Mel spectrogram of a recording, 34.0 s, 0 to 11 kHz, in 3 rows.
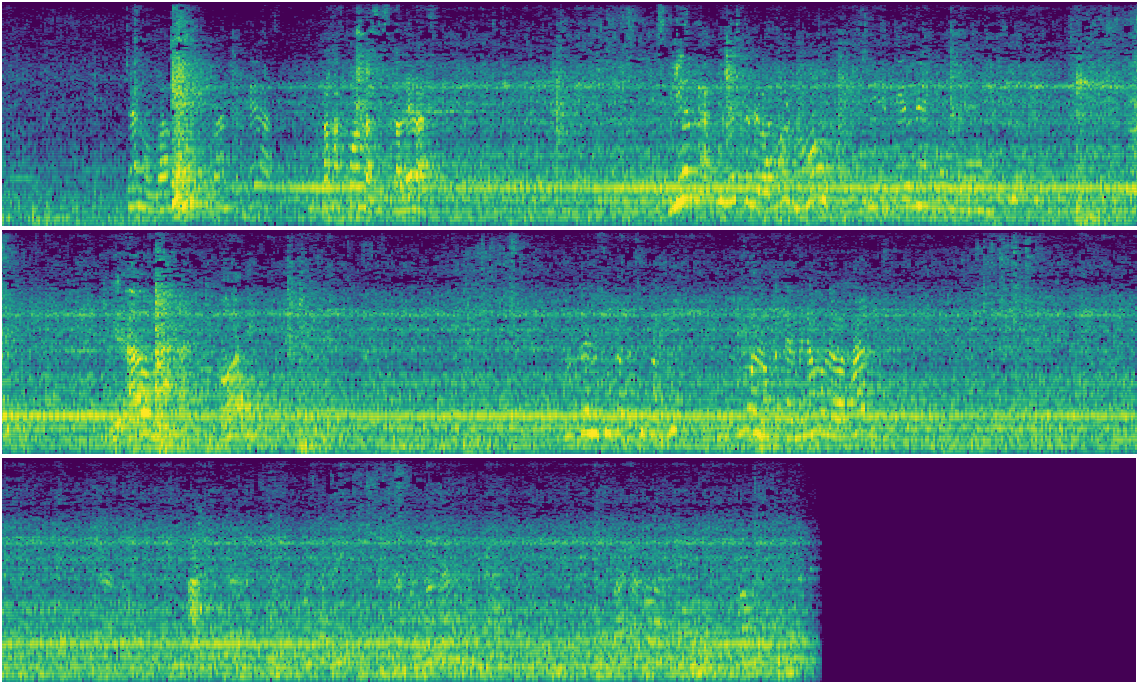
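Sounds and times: elevator mechanical hum and whine: 0.0 - 30.9.

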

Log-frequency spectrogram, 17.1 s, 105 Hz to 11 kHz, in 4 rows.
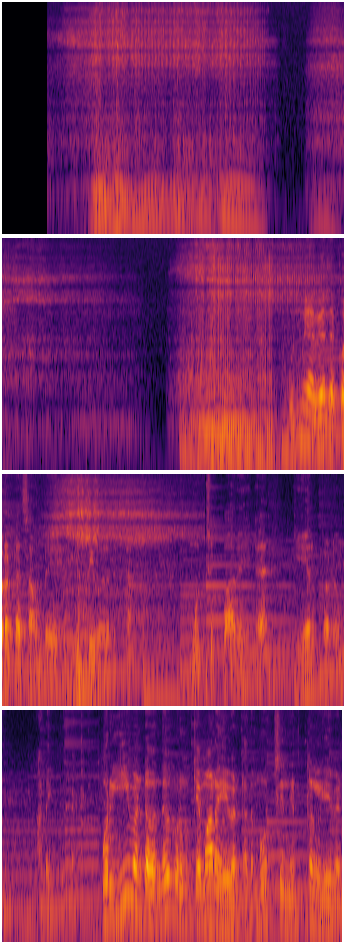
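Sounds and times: quiet breath: 0.6 - 6.7, 9.1 - 11.0
person snoring: 0.6 - 11.3.

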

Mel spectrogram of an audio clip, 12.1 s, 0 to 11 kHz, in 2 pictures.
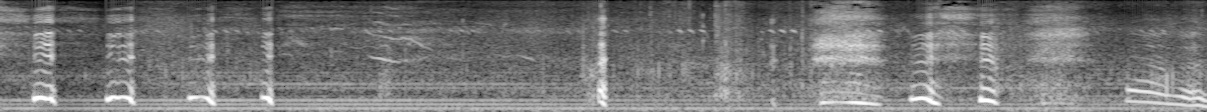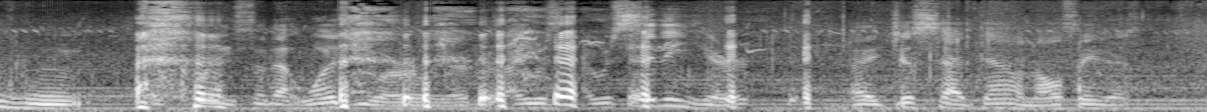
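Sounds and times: man laughing: 0.0 - 10.5
low electrical hum: 0.0 - 12.0.

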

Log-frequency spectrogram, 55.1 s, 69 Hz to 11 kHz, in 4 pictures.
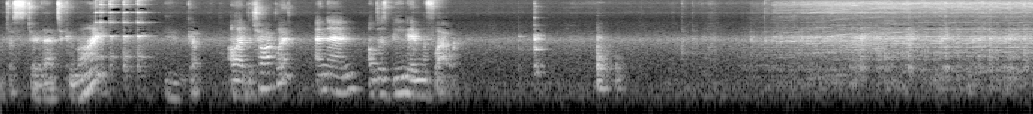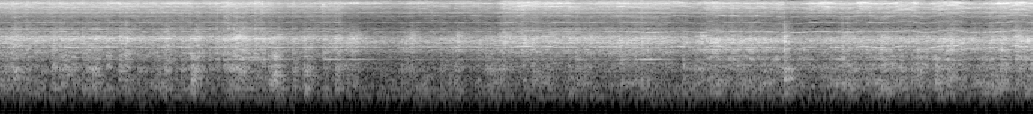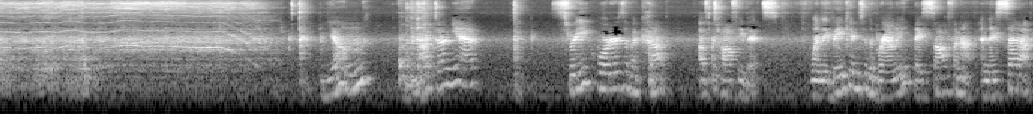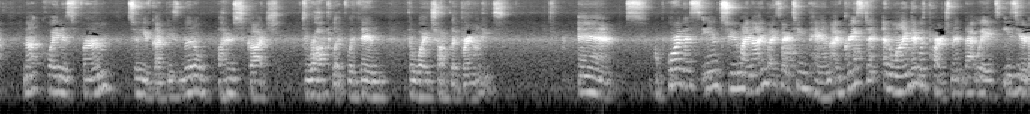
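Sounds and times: electric mixer running: 10.0 - 31.5.

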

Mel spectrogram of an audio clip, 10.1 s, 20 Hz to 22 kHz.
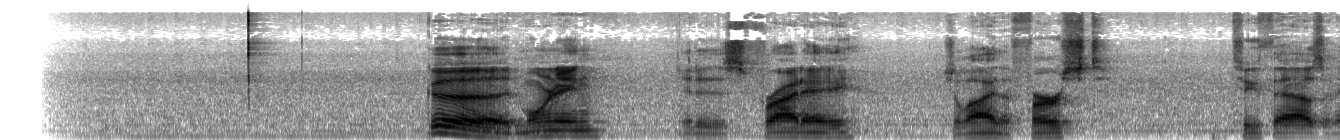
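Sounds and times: low hum with faint hiss: 0.4 - 10.0.

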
